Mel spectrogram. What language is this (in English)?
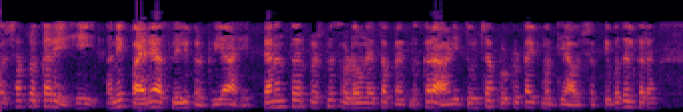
Marathi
